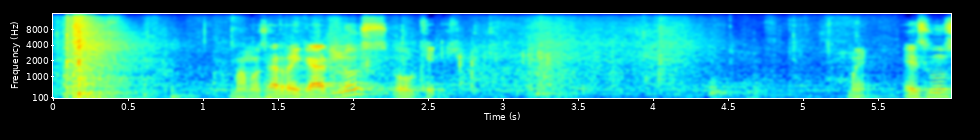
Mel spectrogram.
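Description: Cardboard rustles and tears as a box is opened.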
